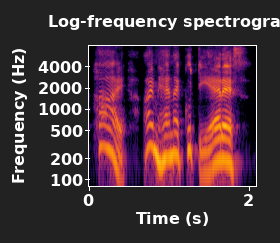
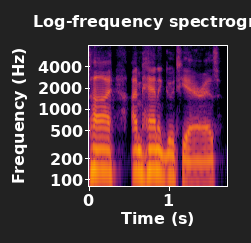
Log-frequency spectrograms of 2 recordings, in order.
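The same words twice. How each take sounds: First: The name is said with a Spanish-style accent. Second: The name is said with a plain English accent. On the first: The speaker calls it wrong. "do the I've gone native pronunciation" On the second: The speaker calls it right. "Or do you think she just says"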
